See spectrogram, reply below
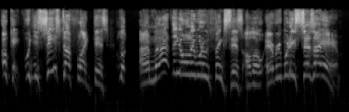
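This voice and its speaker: An exasperated sports pundit played by an actor rants defensively in a comedic radio ad. The voice is very high, bright and sharp, recorded dry and close. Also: animated, fairly quick, dry recording. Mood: indignant. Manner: exasperated, sputtering, argumentative. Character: indignant, defensive ranting sports-show pundit.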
